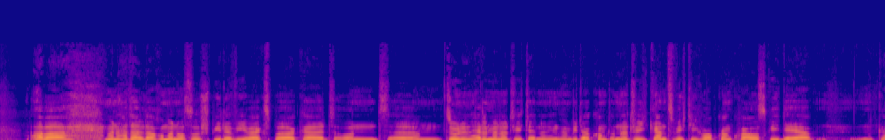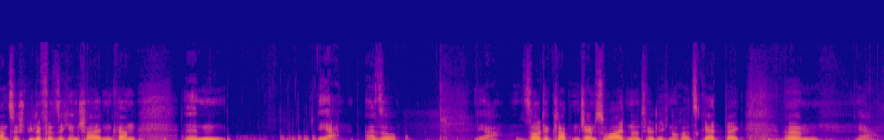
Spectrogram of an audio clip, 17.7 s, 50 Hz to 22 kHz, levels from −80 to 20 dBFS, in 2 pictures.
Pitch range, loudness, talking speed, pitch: 95-115 Hz, -19 LUFS, 165 wpm, 105 Hz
